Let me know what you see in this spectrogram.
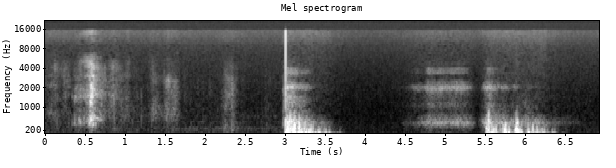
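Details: Day 4 of a cold with wet sneezes: two abrupt, wet, explosive sneezes, each after a brief in-breath, with sniffles between; sneezing with a head cold.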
